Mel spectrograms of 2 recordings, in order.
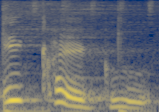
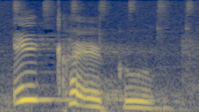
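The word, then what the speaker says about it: ixhegu: our language we have the click sound for an example ikeku which means an old man spelled i-x-h-e-g-u ikeku and another one ikoko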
